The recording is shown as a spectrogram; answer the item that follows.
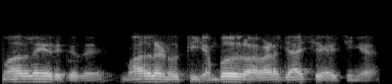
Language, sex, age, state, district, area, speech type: Tamil, male, 60+, Tamil Nadu, Salem, rural, conversation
